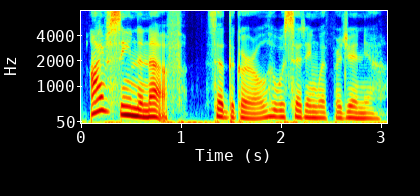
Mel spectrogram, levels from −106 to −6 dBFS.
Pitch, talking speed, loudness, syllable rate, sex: 175 Hz, 215 wpm, -16 LUFS, 6.0 syllables/s, female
